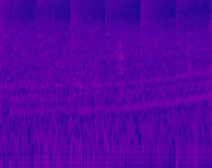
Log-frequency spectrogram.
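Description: A Ferrari in the Sega Saturn game The Need for Speed drones on with a continuous engine note and rising revs, along with a hint of tire noise. The sound is steady and fairly loud, with no talk.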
